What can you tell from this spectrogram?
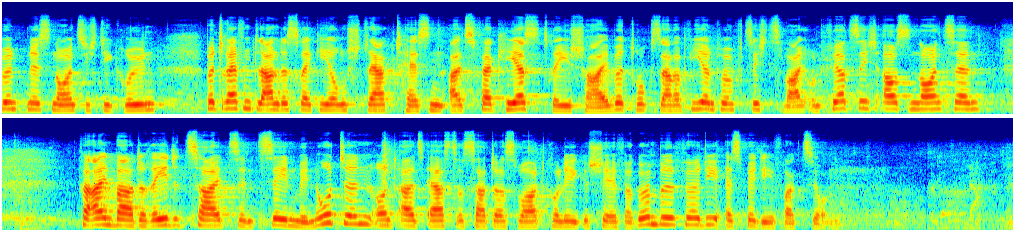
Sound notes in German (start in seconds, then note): none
